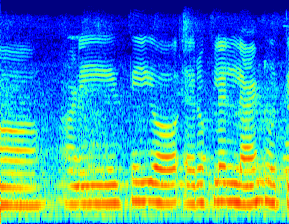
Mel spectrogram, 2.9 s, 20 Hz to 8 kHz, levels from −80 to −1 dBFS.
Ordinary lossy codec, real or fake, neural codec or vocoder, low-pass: none; real; none; none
